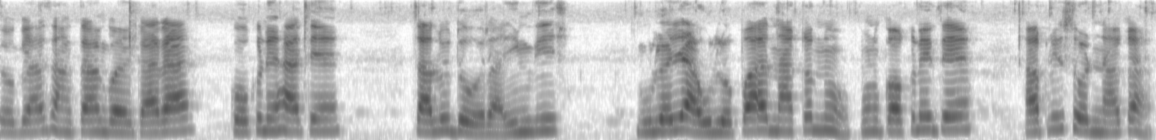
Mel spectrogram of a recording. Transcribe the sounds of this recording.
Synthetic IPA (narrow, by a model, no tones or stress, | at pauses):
toɡjãsãŋɡt̪ãɡɔj̃kaɾa | kɔkɳẽɦat̪ɛ̃ | t͡salud̪ɔwɾaiŋɡliɕ | uləjaulɔpaɾnakanupuɳkɔkɳẽt̪ẽ | aplisoɽnakã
